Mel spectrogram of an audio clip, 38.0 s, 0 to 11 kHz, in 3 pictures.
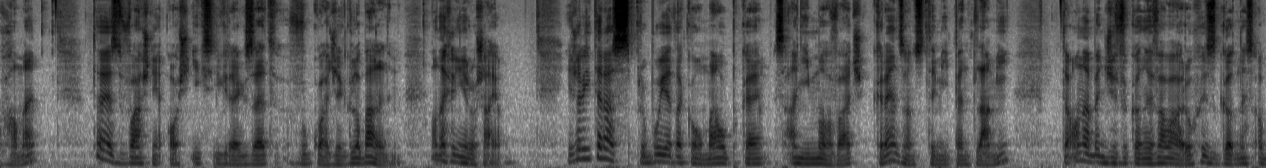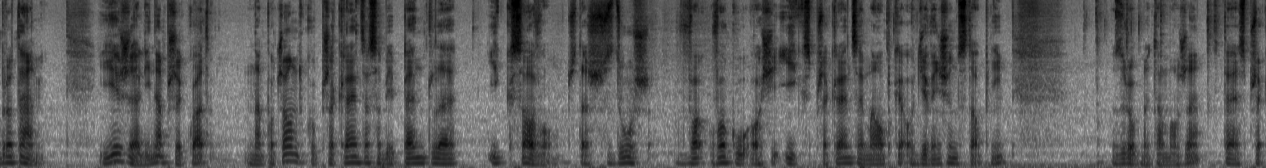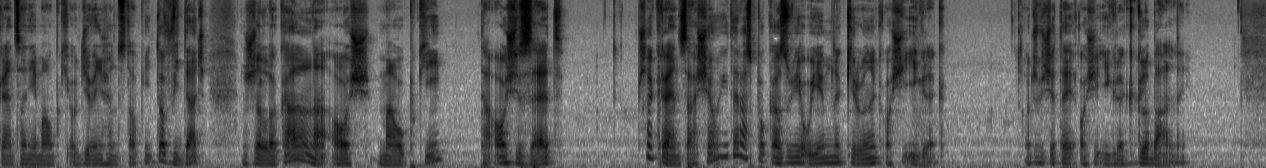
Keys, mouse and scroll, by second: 2.7-4.4 middle drag, 6.4-8.3 right drag, 6.9 alt+r, 9.3-11.0 right drag, 16.2-17.9 right drag, 21.6 r.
